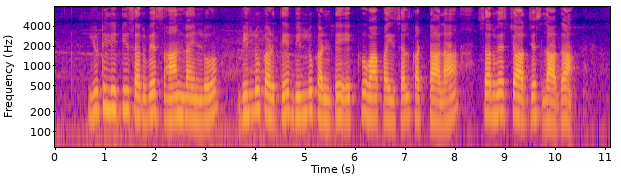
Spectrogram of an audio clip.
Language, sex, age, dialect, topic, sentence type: Telugu, male, 36-40, Telangana, banking, question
